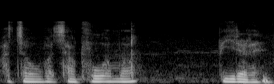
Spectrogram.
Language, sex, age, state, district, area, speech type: Manipuri, male, 18-30, Manipur, Tengnoupal, rural, spontaneous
